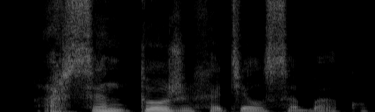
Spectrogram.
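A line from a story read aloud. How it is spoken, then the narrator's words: Sudden whisper, grandmother. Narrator (Russian): вдруг зашептала бабушка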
